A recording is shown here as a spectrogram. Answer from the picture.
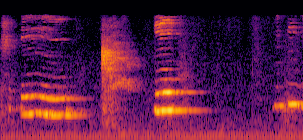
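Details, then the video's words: African grey parrot indoors, talking in Spanish, calling its mom and asking for turkey and chicken; two drawn-out, tonal, harmonic-rich utterances separated by a breathy hiss, then a short rising note at the end, over a faint steady low hum. "Grey talks in Spanish, asking for turkey and chicken"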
